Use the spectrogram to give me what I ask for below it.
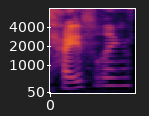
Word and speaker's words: Tiefling: I thought Tiefling sounded right. It's Tie, T-I-E. E makes the vowel long, usually, in English.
